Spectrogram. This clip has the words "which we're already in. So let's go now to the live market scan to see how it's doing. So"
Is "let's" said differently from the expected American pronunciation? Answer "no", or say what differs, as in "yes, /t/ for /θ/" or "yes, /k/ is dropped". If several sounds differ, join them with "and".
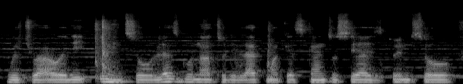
no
